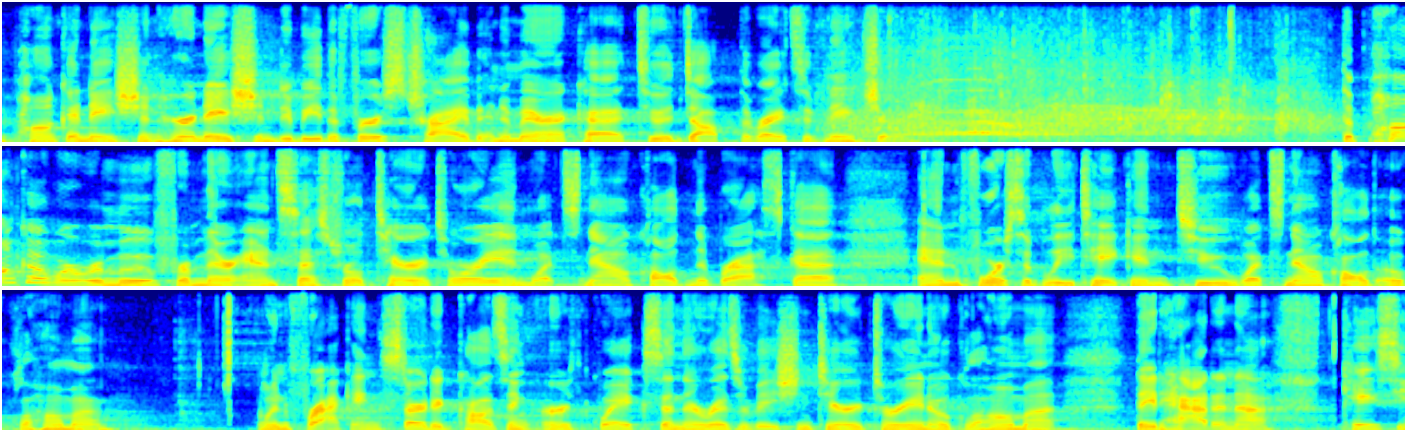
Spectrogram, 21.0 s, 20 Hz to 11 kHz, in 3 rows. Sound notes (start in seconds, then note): 4.0 applause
